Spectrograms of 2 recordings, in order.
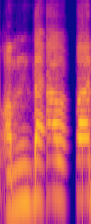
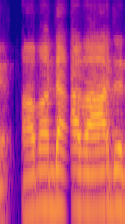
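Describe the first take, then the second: First: The m is said without a following vowel. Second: The m is said with a full vowel. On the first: The speaker calls it wrong. "अहमदाबाद नहीं कहेंगे" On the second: The speaker calls it right. "म पूर्ण अहमदाबाद"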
